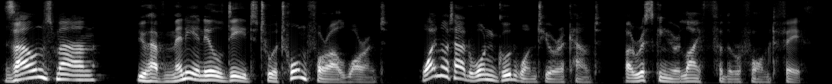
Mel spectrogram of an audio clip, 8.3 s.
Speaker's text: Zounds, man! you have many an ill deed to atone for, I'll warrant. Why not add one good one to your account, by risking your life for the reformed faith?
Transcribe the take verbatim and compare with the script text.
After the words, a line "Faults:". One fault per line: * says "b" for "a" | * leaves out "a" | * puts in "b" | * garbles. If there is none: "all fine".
Zounds, man! you have many an ill deed to atone for, I'll warrant. Why not add one good one to your account, by risking your life for the reformed faith?
Faults:
all fine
